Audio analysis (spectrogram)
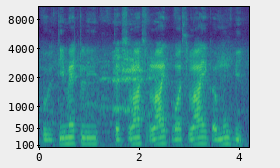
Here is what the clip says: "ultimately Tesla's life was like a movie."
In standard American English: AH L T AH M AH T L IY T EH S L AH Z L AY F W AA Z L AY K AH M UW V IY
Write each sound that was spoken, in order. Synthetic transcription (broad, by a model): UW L T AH M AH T L IY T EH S L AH S L AY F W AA S L AY K AH M UW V IY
